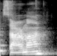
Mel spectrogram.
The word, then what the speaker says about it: Saruman: Saruman.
